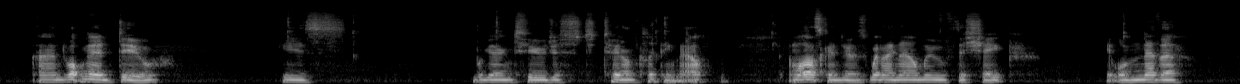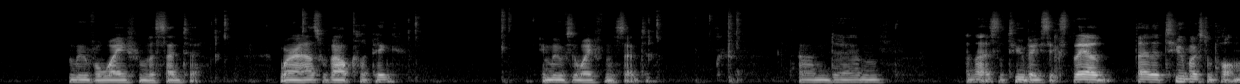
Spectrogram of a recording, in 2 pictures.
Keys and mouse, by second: 3.6-6.6 middle drag, 6.6-8.4 drag, 9.5 g, 14.7 click, 15.4 super+z, 17.4 g, 19.0 click, 19.8 z.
